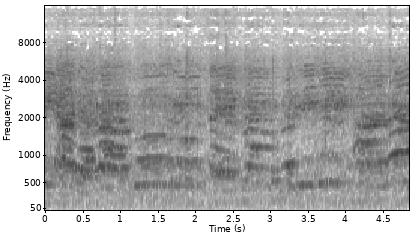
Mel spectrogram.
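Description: High-pitched voices singing a song, with held notes that bend from one pitch to the next.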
